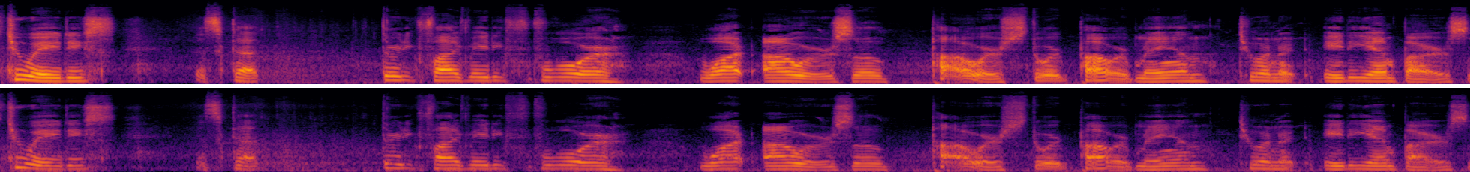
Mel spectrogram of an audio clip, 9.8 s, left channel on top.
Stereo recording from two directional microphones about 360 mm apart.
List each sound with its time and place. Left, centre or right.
0.0 s speech: left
